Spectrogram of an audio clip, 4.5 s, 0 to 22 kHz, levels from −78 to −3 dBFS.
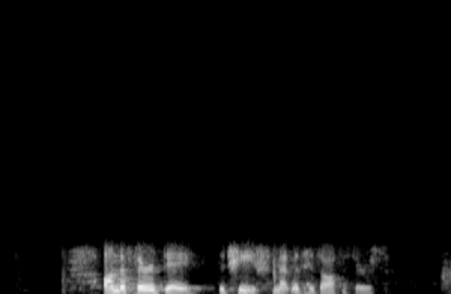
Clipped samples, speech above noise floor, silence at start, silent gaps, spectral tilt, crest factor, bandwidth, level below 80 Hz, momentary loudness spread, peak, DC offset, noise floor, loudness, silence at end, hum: under 0.1%; 57 dB; 0.8 s; none; -4 dB/octave; 18 dB; 4 kHz; -64 dBFS; 20 LU; -2 dBFS; under 0.1%; -75 dBFS; -18 LUFS; 0.8 s; none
